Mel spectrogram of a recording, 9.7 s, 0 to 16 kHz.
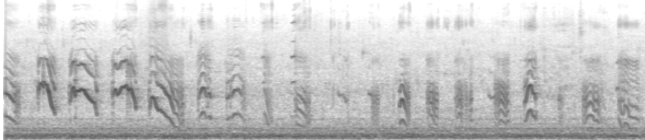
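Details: Staffordshire Bull Terrier puppies from one litter, recorded 9-5-18, give high, squeaky whimpers that slide up and down over a low steady hum.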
